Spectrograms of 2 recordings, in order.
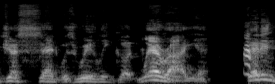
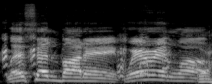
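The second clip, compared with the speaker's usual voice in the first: mock tough guy; 3 semitones higher, 7 dB louder, slower than usual.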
